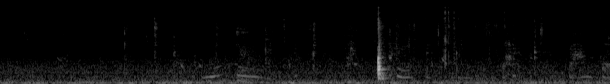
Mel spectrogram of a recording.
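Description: Chopsticks tapping and scraping in stainless steel bowls, with one sharp, ringing clink of metal on metal a little under four seconds in, the loudest sound. Chickens cluck faintly in the background.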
